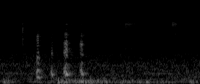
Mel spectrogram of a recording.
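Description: A bird's short clucking calls, about five in quick succession in the first second.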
